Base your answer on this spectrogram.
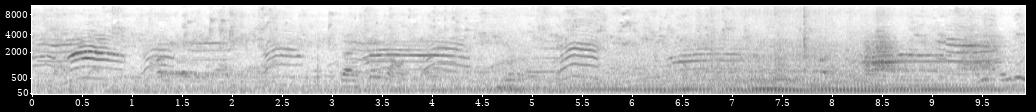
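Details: Several Persian kittens for sale at a pet market in Multan meow in overlapping, high, arched mews, with a man speaking nearby.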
